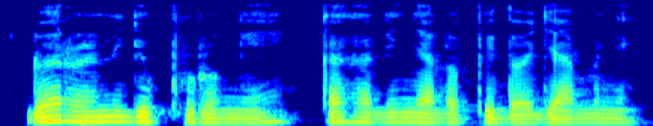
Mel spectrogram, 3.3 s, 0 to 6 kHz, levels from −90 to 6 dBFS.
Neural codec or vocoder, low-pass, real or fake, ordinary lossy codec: none; 5.4 kHz; real; none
